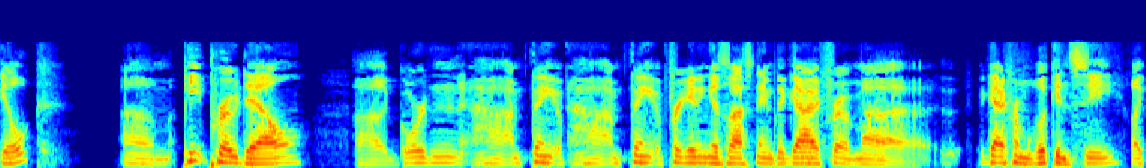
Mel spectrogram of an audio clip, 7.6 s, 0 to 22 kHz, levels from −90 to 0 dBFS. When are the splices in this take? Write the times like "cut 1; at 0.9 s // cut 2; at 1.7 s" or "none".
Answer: cut 1; at 1.2 s // cut 2; at 2.3 s // cut 3; at 3.8 s // cut 4; at 5.2 s // cut 5; at 6.4 s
